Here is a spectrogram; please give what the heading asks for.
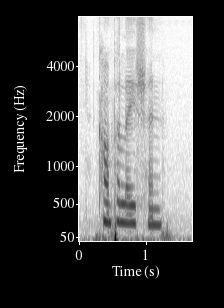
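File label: "compilation", US English; pronunciations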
